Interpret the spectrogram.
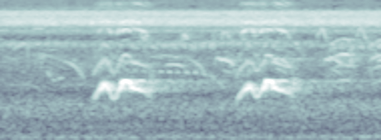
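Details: Blue-winged pitta whistling its paired call twice: short upslurred note then a sharper clear note, the phrase repeating after under a second, with steady high hiss in the background.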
